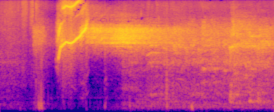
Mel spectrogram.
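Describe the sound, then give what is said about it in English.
A loud, piercing human whistle, imitating how a mother called her children in from the neighborhood for supper, sweeps sharply upward, then holds one long, steady high note for about three seconds, with nothing else competing. “She's the one who taught me how to whistle like that.”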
